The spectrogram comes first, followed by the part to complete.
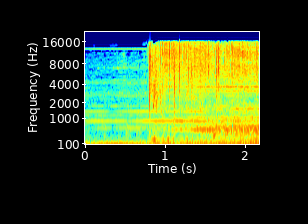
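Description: Outro music sting: a steady low drone with held tones, then about a second in a sudden wet splat sound effect that carries on as a splashy crackle.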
